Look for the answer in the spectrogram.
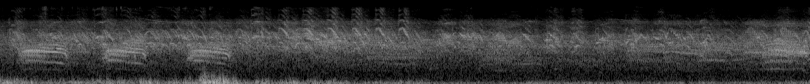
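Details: Parakeets gathering in dozens at their regular roost trees south of Hackney Marshes, February 18th 2021; rapid harsh squawks and sharp chirps pile into a constant noisy chatter, with a brief low thump and distant rumble.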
